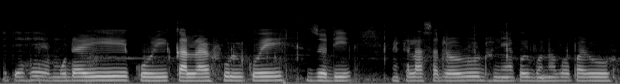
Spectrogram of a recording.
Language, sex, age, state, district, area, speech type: Assamese, female, 30-45, Assam, Charaideo, rural, spontaneous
